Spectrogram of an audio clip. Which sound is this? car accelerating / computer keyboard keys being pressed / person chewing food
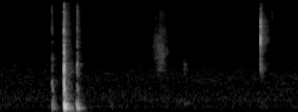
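computer keyboard keys being pressed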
